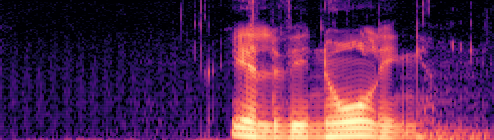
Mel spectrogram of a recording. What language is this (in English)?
Swedish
